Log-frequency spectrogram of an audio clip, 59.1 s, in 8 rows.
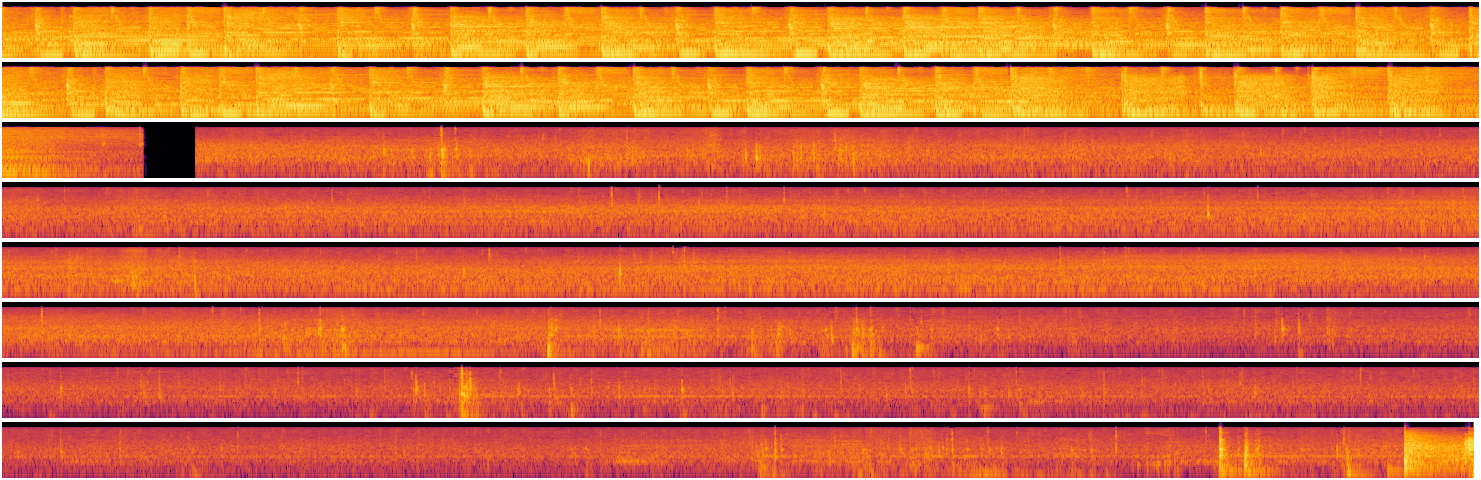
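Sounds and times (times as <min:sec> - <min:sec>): raindrop ticks: 0:00.0 - 0:12.6, 0:15.2 - 0:59.0
rain hissing: 0:00.0 - 0:59.0
sharp crack: 0:58.5 - 0:59.0.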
